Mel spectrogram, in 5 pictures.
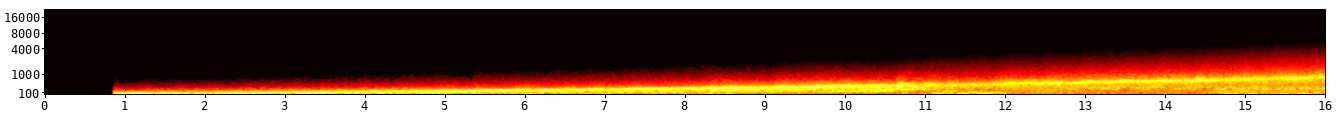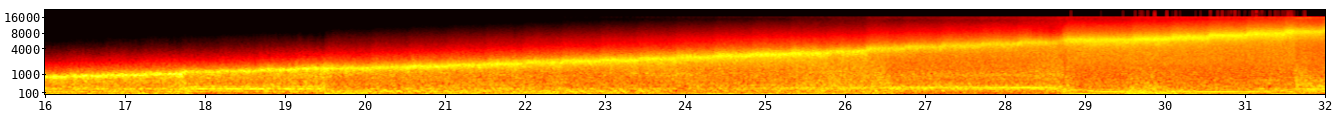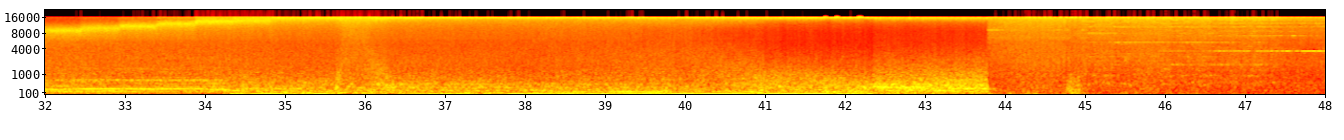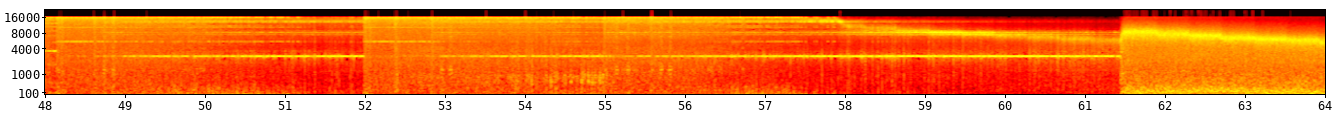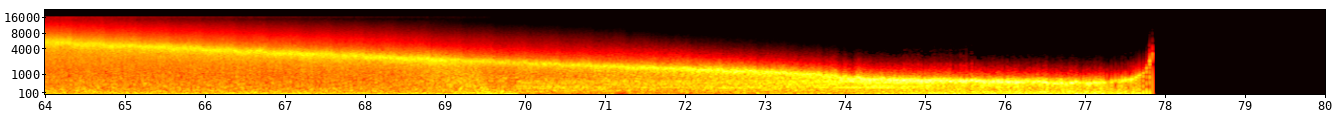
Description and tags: ELECTRONIC-NOISE-filtered-glitch-wall-of-sound01
While outputting a file of sound effects, I ended up with a severely corrupted file. Playback results include incessant shrieking and slight pitch alterations. To create more variety, I used a lowpass filter and long reverb.
block, brown-noise, digital, distortion, electro, electronic, experimental, filter, glitch, lo-fi, noise, overdrive, overdriven, pink-noise, processed, reverb, saturated, saturation, sweep, white-noise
